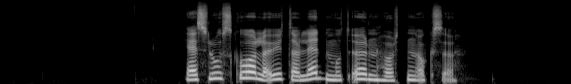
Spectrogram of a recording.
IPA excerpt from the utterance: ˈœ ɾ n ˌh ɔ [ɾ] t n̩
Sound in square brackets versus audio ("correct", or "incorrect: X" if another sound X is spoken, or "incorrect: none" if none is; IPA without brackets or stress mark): correct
